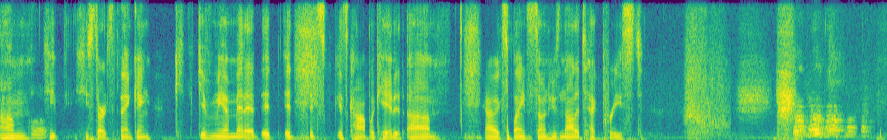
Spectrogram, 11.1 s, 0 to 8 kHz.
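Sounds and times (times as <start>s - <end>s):
speech: 0.0s - 8.9s, 9.7s - 11.0s
person imitating dog barking and whining: 0.3s - 0.8s, 9.7s - 11.0s.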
